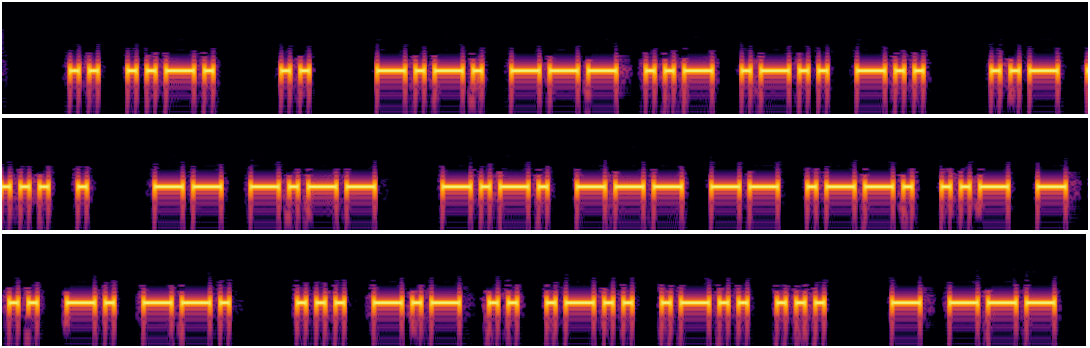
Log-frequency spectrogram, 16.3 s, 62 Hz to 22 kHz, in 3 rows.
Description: Morse code, heard as a keyed tone, about 25 wpm, 600 Hz. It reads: IF I COULD USE MY COMPUTING SKILLS TO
